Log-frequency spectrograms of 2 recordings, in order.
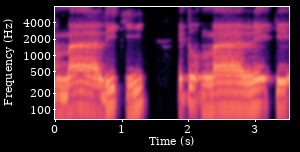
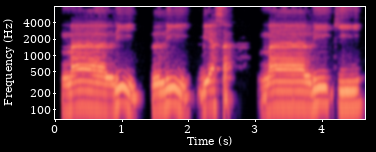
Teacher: Maliki itu lidahnya itu ibu agak melengkung karena faktor dialek tadi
